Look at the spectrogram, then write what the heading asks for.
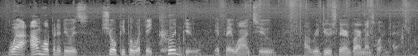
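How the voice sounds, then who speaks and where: With a plain, everyday voice, a man speaks at a fairly quick pace, his medium pitch moving in lively intonation. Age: 40s. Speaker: podcast host. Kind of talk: casual chat. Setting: outdoors.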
